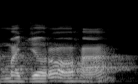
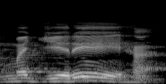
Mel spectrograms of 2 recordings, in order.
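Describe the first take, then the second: First: The vowel after the r is an open a. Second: The vowel after the r leans toward e. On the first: This is the word's original form. "asal katanya adalah majroha" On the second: This is the imalah reading. "barisnya menjadi baris ke bawah ya"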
